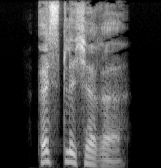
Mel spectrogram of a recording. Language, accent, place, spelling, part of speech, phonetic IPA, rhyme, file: German, Germany, Berlin, östlichere, adjective, [ˈœstlɪçəʁə], -œstlɪçəʁə, De-östlichere.ogg
- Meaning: inflection of östlich: 1. strong/mixed nominative/accusative feminine singular comparative degree 2. strong nominative/accusative plural comparative degree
